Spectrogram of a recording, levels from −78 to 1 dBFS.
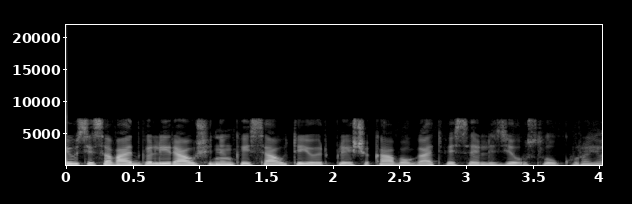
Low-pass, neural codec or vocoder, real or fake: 7.2 kHz; none; real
